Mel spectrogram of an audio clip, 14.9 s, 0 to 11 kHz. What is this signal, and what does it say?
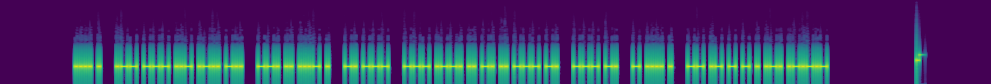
Morse code, heard as a keyed tone, about 34 wpm, 700 Hz. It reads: HE WOULD GIVE NO OPINION ON THE MATTER.
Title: Sentences from Top 1200 Words 35wpm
